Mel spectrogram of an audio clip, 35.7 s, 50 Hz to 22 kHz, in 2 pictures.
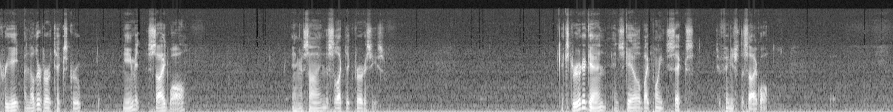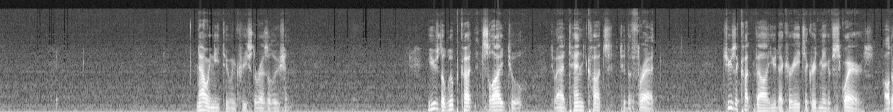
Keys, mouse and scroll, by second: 0.2-4.7 drag, 4.8 l, 8.7-10.2 drag, 10.7 e, 11.8 s, 18.5-23.9 middle drag, 26.7-29.9 drag, 31.6-32.9 middle drag, 32.9-34.5 drag.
